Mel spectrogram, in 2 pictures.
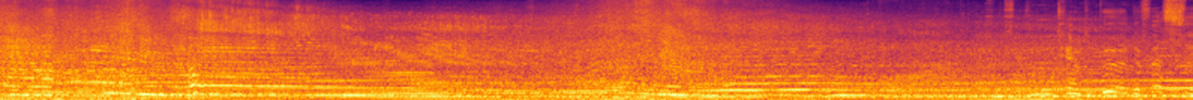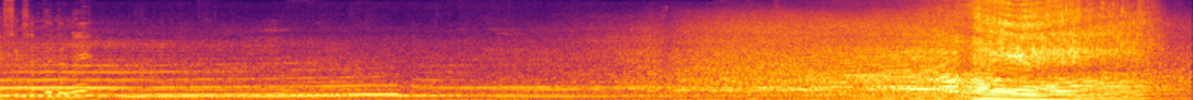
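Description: Racing motorcycles roar past on the Spa circuit at dusk during the Bikers Classics event, with sustained, loud engine drone rising and falling and a louder pass near the end.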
